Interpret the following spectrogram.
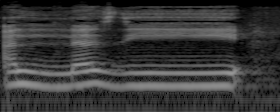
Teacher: یائے مدہ کو ہم یک الف کے برابر کھینچ کر پڑھیں گے · زبان کی نوک کو سامنے کے 2 دانتوں کے کنارے کو لگانے سے زال ادا ہوتا ہے. زال کو ہم ہلکا پڑھیں گے.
